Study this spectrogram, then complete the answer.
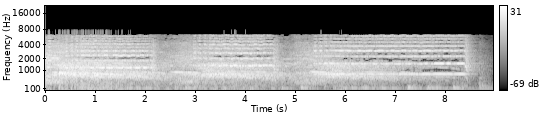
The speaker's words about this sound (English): Let us very loudly and enthusiastically welcome Navayovanam Prabhu.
